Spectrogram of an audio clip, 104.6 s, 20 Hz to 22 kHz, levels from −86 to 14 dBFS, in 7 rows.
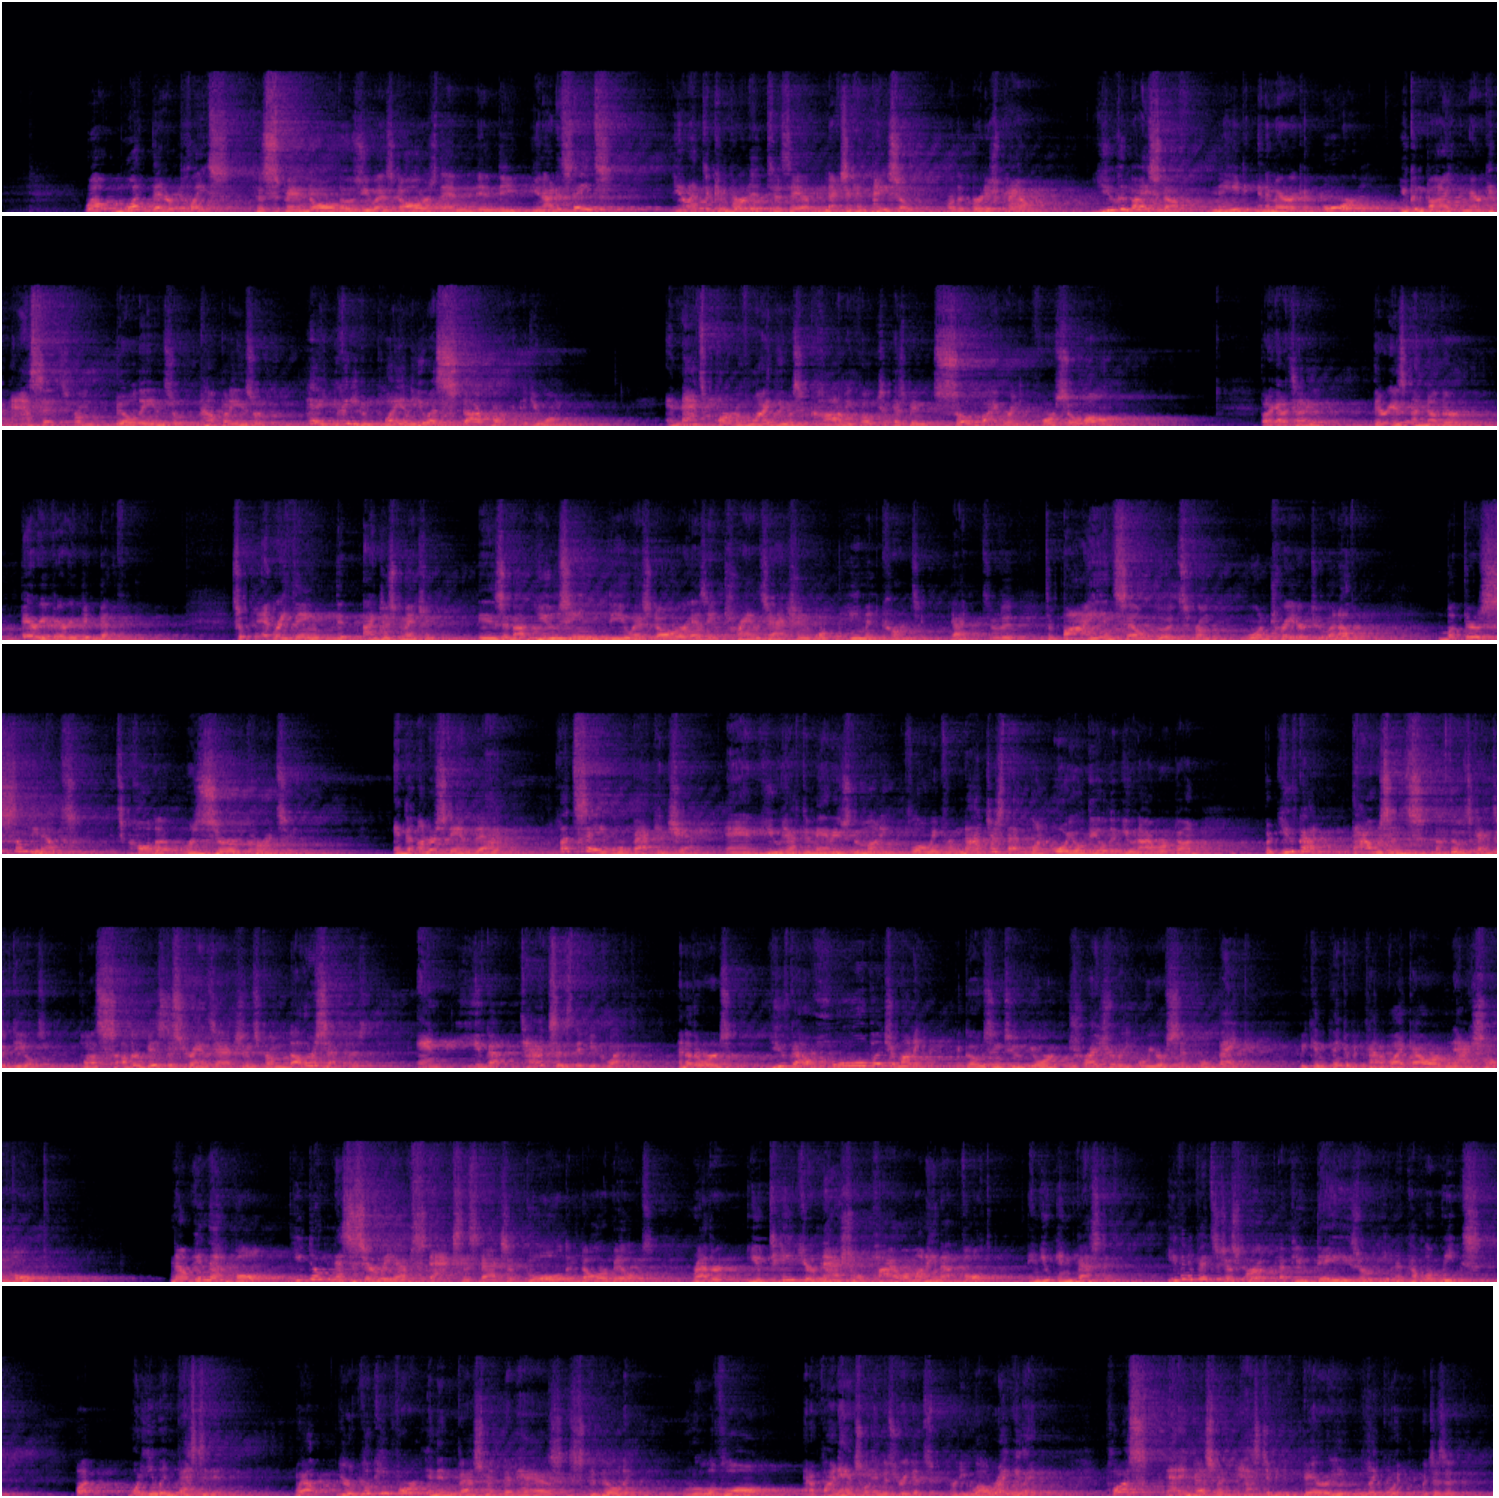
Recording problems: off-mic speech; far
room echo; noticeable; dies away in 2.1 s

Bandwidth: 14.5 kHz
